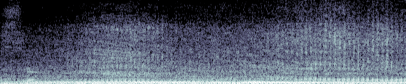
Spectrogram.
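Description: An engine running steadily, a low droning hum with a rushing noise that swells about half a second in and eases near the end.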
